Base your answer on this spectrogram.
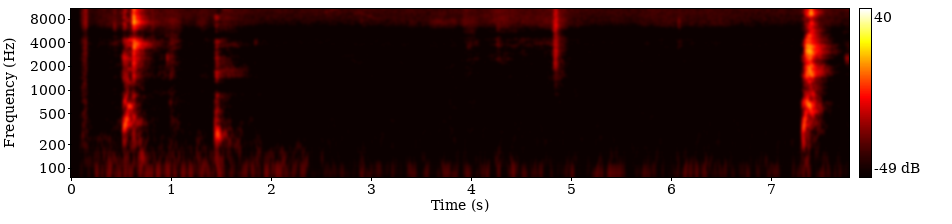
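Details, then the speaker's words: A person with a short bout of hiccups after not having them in a long time: sharp, abrupt hiccup bursts, about four in eight seconds, at irregular gaps in a quiet room. "Oh my goodness, did I stop hiccuping? Are my hiccups done? Don't count your hiccups before they hatch."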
